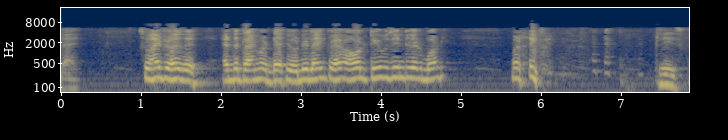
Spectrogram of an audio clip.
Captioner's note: laughter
